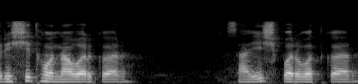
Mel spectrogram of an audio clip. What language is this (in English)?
Konkani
